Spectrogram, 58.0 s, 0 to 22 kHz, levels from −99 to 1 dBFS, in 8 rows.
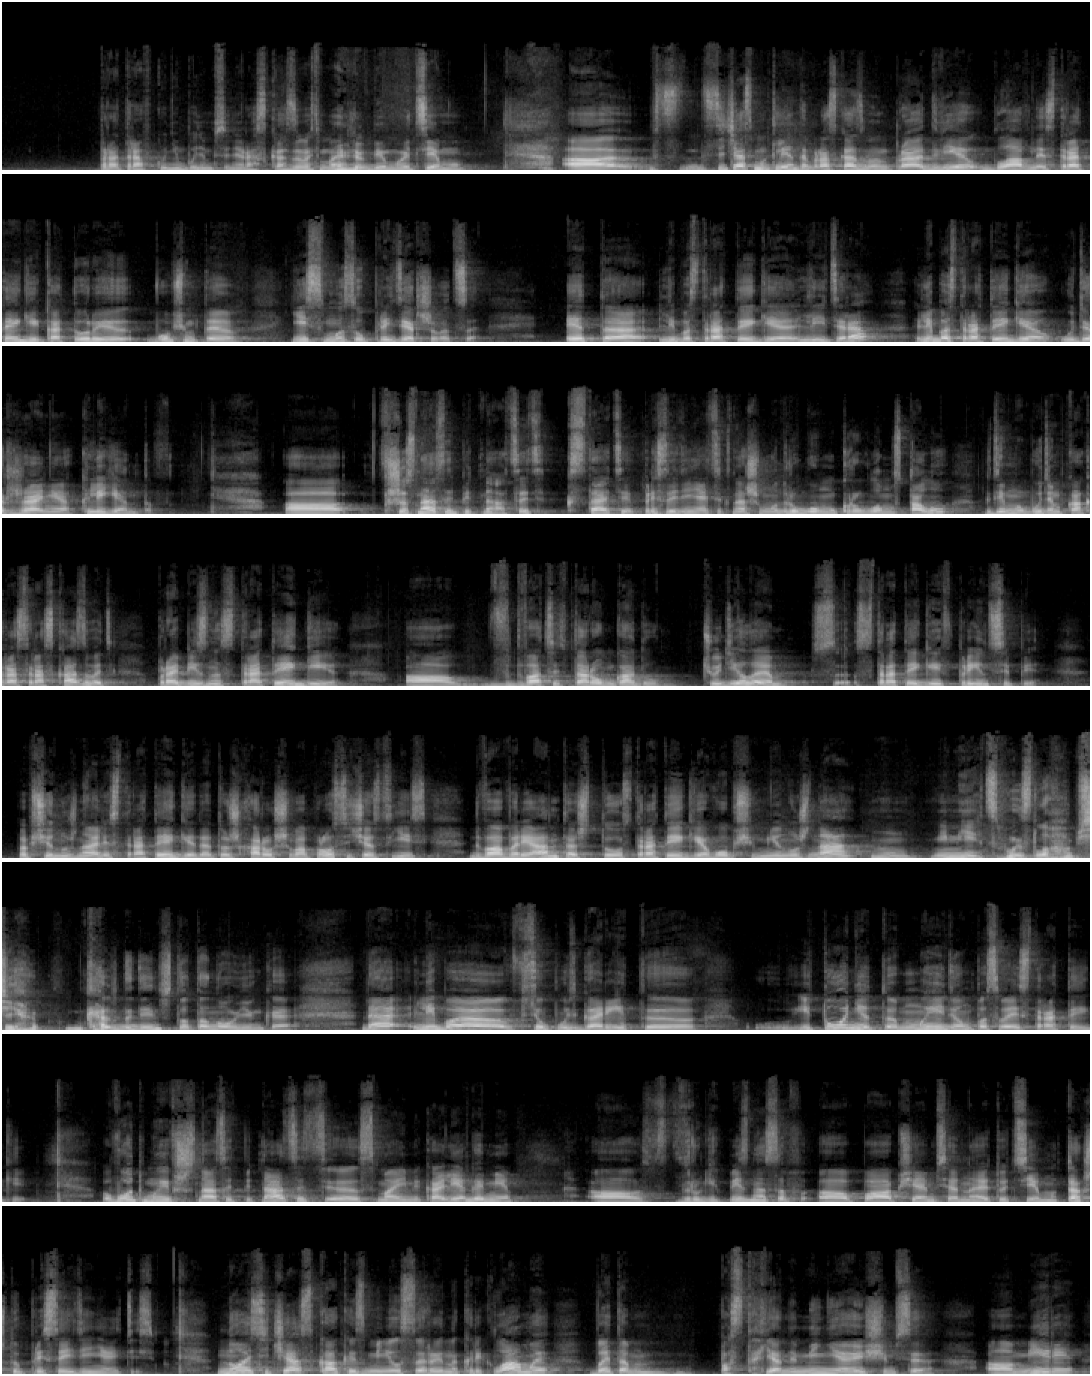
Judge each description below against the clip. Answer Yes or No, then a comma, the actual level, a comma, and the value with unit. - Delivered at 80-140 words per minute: Yes, average, 130 wpm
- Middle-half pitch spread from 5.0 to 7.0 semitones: Yes, wide, 5.6 semitones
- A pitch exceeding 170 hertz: Yes, medium, 185 Hz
